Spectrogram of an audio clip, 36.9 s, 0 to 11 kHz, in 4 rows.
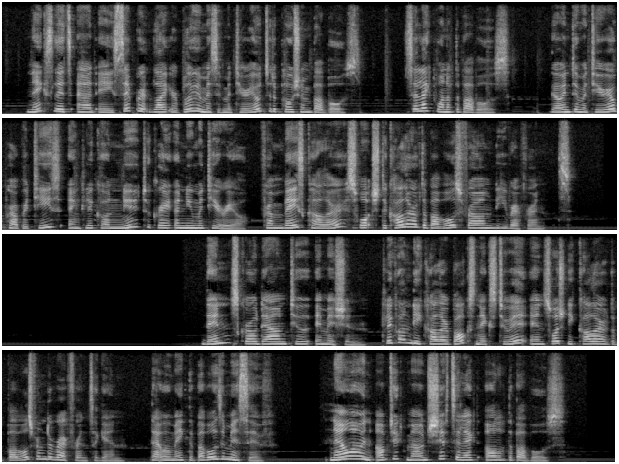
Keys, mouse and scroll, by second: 10.4-11.5 middle drag, 11.5 click, 11.6-17.8 middle drag, 12.3 shift+s, 17.8-31.5 right drag, 31.5 middle click, 31.6-32.9 right drag, 32.9 shift+middle click, 33.0-34.1 shift+right drag, 34.1 shift+middle click, 34.5-35.5 shift+right drag, 35.5 shift+middle click, 35.6 shift+right click, 36.4 shift+middle click, 36.4 shift+right click.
